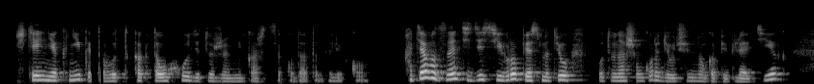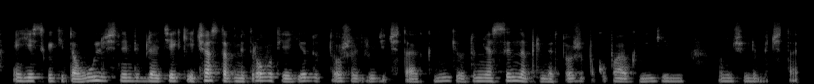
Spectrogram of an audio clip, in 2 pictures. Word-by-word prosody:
Чтение 205 -3 +5
книг- 200 +5 -1
это 150 - -6
вот 160 +1 -1
как-то 165 -1 +2
уходит 165 -1 0
уже, 150 -2 -3
мне 145 0 -6
кажется, 140 -1 -9
куда-то - - -9
далеко. - - -12 0.3
Хотя, 290 - +9
вот 290 -2 +7
знаете, 245 -3 +6
здесь, 220 +3 0
в - - -4
Европе, 205 +2 +7
я - - +7
смотрю, 185 +3 +3 0.2
вот 170 0 -8
в - - -2
нашем 170 -1 0
городе, 185 -3 -2
очень 150 +2 -4
много 155 -2 -4
библиотек, 145 - -1 0.4
и 160 - -2
есть 160 +1 -2
какие-то 145 -2 -3
уличные 165 +2 -2
библиотеки. 155 0 -2
И - - -4
часто 175 0 +1
в - - -9
метро, 150 +4 -1
вот 170 -1 -5
я 140 - 0
еду, 155 +3 -5
тоже 150 -2 -6
люди 140 0 -10
читают 125 0 -6
книги. 155 +3 -10
Вот 135 +2 -9
у - - -7
меня 150 -1 -3
сын, 170 +4 -3
например, 135 -4 -5
тоже 140 +2 -8
покупаю 140 -2 -6
книги 140 +2 -10
ему. 145 0 -10 0.3
Он 150 - -9
очень 145 0 -9
любит 140 - -13
чита - - -10
155 Hz, 205 wpm, -31 LUFS, 145-180 Hz, 0.4 s, Хотя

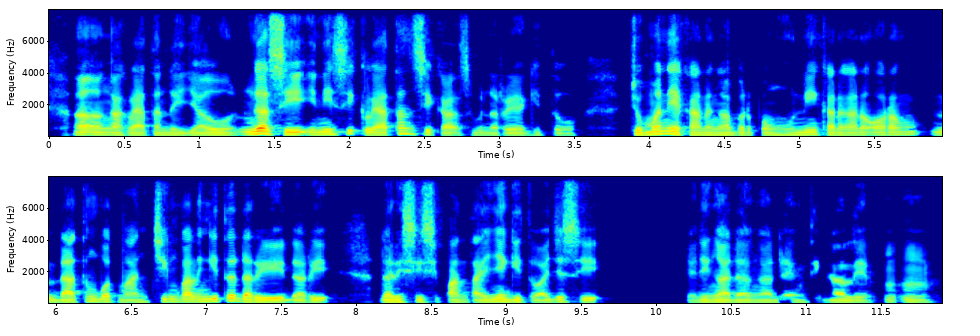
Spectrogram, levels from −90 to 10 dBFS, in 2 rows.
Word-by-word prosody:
heeh 135 0 +4
gak 120 - +1
kelihatan 115 +1 -1
dari 110 -1 -4
jauh, 115 +1 0
enggak 160 +4 +10
sih, 135 0 +3
ini 140 +2 +1
sih 185 +6 -3
kelihatan 130 +7 +1
sih 130 - -1
Kak 110 -2 -1
sebenarnya, 110 -1 -5
gitu. 105 -1 -12 0.4
Cuman 150 +6 +4
ya 145 - +5
karena 120 -1 0
enggak 115 -1 -1
berpenghuni, 120 +2 -3
kadang-kadang 120 -1 -1
orang 130 +2 0 0.2
datang 125 +2 0
buat 120 - +1
mancing 110 +6 -3
paling 135 +1 +1
gitu 150 +2 +2
dari 115 -6 +3
dari 110 0 -2 0.3
dari 115 -1 +2
sisi 110 0 -2
pantainya 115 +3 0
gitu 105 -3 -2
aja 125 +2 -2
sih. 110 -2 -3 0.6
Jadi 100 +3 -8
enggak 110 -2 +1
ada 105 - -1
enggak 100 0 -4
ada - - -9
yang 105 - -11
tinggalin, 105 -1 -4
mhm. 115 -1 -7
115 Hz, 210 wpm, -27 LUFS, 110-130 Hz, 0.6 s, enggak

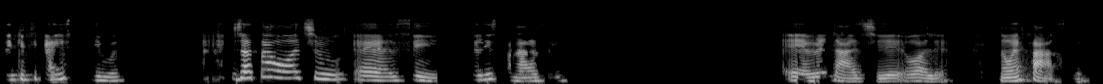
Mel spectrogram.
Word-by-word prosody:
Tem 215 0 -2
que 230 - 0
ficar 240 +4 -1
em 250 +3 +2 0.3
cima. 180 -2 -2 1.2
Já 290 +5 +7
tá 345 -1 +4
ótimo. 290 -6 +2
É, 190 -3 +1
sim, 185 -3 -2 0.4
eles 220 +4 -1 0.2
fazem. 160 +2 -3 2.2
É, 175 -3 +2
verdade, 145 -6 -1 0.2
é. - - -9
Olha, 155 -1 -1 0.5
não 155 +1 +3
é 170 - +5
fácil. - - +1
185 Hz, 105 wpm, -26 LUFS, 160-225 Hz, 2.2 s, Já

